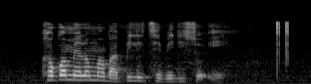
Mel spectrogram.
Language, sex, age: Southern Sotho, male, 19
